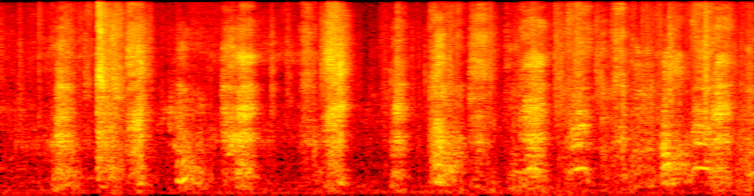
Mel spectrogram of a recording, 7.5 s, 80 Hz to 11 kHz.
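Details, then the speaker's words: Repeated harsh, honking coughs in quick bursts from a group of dogs, including older dogs and dogs with heart conditions, in a recording dated January 28, 2015. Most of the dogs have been coughing for a week to 10 days, consistent with kennel cough. "This has been going on with different dogs on and off. Most of the dogs are still coughing from 10 days ago, a week ago."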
